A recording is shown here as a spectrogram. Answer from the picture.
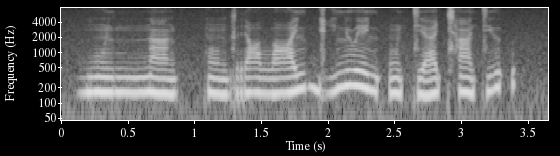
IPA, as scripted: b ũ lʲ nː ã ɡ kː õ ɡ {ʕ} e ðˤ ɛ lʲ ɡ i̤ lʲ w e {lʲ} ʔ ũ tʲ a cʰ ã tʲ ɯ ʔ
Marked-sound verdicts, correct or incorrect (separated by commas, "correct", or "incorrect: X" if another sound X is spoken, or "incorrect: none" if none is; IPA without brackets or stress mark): incorrect: r, correct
